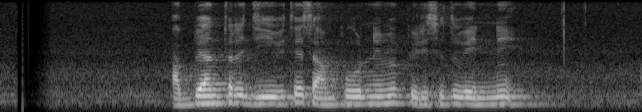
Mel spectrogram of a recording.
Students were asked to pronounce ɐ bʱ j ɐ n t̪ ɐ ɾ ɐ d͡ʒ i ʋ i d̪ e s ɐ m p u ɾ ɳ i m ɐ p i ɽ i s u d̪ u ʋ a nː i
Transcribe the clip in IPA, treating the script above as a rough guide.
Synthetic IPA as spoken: ɐ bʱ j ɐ n t̪ ɐ ɾ ɐ d͡ʒ iː ʋ i t̪ e s ɐ m p uː ɾ ɳ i m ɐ p i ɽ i s u d̪ u ʋ e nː i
